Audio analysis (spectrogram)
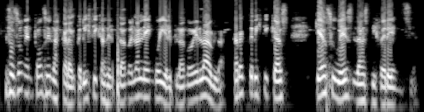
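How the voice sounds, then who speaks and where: A man's voice: on the high side, brisk, dry recording, low-quality recording. Male teacher explaining patiently. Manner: patient explaining, often checks in with "¿sí?". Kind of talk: recorded school lesson.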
